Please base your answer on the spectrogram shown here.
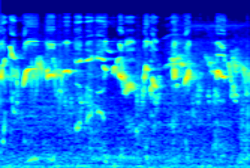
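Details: Excited caged Siberian rubythroat singing in response to training sounds: thin, high, sweet whistled notes strung together with quick scratchy trills, continuous across the phrase.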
